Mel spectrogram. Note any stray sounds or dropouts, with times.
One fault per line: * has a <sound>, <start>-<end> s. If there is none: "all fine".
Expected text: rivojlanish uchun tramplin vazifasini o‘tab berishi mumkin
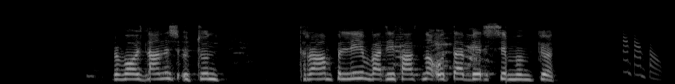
* has a chirp, 6.2-6.7 s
